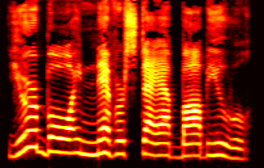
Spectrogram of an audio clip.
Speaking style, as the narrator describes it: he said slowly

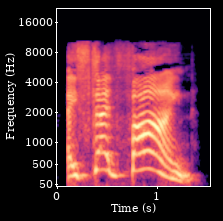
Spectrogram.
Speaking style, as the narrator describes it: he yelled back

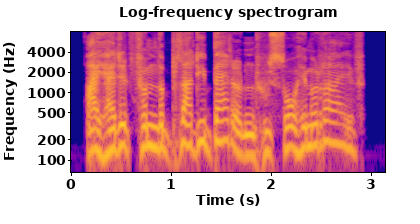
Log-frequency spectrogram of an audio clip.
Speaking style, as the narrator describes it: said Nick

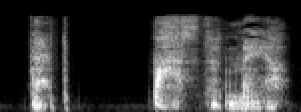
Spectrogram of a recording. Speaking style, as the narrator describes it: she whispered

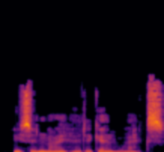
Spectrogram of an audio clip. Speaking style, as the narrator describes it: she whispered, trembling

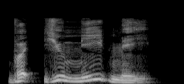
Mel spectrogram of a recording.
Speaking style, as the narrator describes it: I said

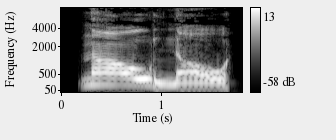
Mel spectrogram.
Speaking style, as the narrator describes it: Jake grumbled

